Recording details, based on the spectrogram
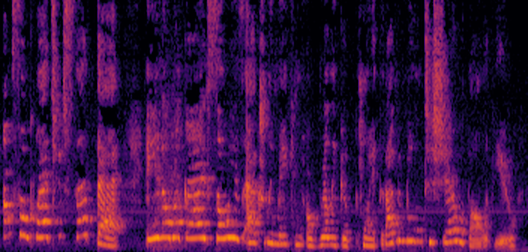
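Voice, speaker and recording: Female children's host: high, creaky-edged voice, effusive and encouraging, speaking directly to kids. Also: a bit bright. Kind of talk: chatty address to children. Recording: echoey room, distant microphone.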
